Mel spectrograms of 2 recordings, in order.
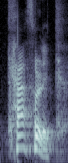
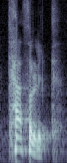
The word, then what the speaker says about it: Catholic: 예외가 여기 IC가 여기에 있는데 Catholic 이렇게 발음하는 거예요. Catholic 이렇게 발음되는 거죠.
